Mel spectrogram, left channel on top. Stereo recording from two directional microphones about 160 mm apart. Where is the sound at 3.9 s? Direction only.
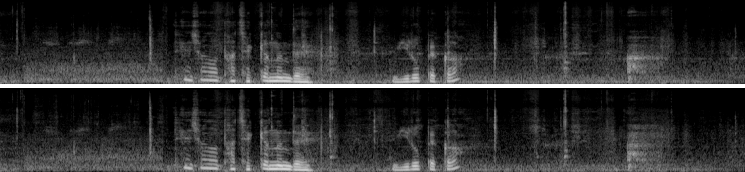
20° right (ahead or behind).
